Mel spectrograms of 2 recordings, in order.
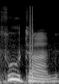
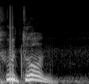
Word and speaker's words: futon: can't pronounce these words without hearing the correct pronunciation it's not futan it's futon okay okay okay futon and it's a a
